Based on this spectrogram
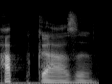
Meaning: nominative/accusative/genitive plural of Abgas
- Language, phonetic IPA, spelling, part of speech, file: German, [ˈapˌɡaːzə], Abgase, noun, De-Abgase.ogg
